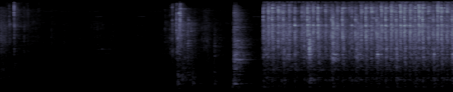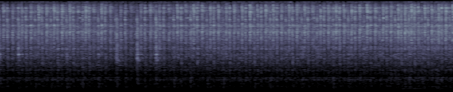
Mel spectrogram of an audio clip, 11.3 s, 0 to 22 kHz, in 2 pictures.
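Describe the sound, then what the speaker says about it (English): After a few brief thumps, a sewing machine stitches a quarter inch from the raw fabric edge of a backpack. It runs in a fast, steady, continuous mechanical chatter, close and alone. "I'm going to stitch 1/4 inch away from the raw edge."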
